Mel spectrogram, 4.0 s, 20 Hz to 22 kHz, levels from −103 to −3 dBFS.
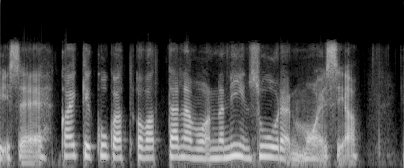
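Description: Two spots here are a lost packet rebuilt from error correction. First, at 1.53 to 1.55 s, a single 20 ms stretch turns briefly rougher and grainier. Then from 3.09 to 3.27 s there's a longer rebuilt run of about 100 ms, which fits five separate lost packets. The Opus decoder filled each gap with the low-bitrate copy carried in the following packet, so nothing drops out, but those frames come through noisier and coarser than the surrounding call audio.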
